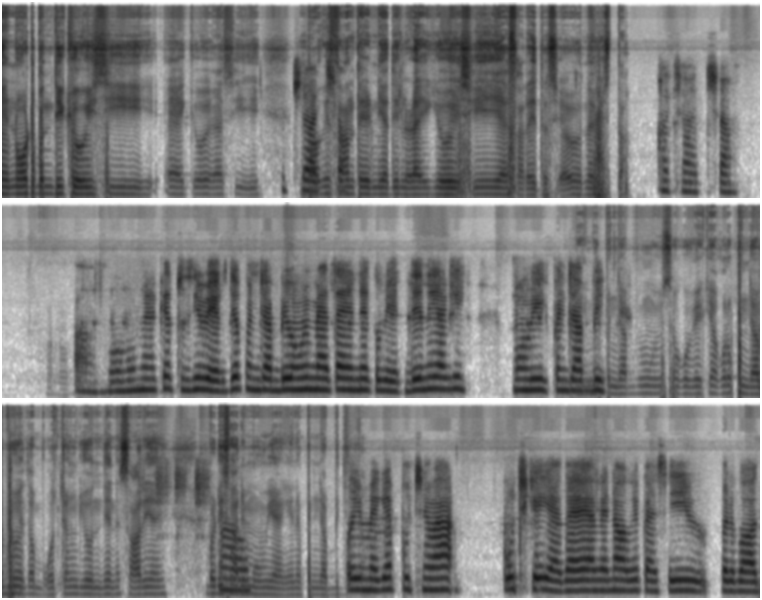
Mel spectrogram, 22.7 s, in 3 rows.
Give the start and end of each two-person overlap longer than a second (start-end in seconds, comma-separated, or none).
none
